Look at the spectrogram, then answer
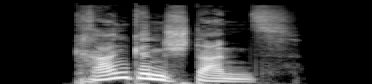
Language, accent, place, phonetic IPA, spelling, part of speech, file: German, Germany, Berlin, [ˈkʁaŋkn̩ˌʃtant͡s], Krankenstands, noun, De-Krankenstands.ogg
- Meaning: genitive singular of Krankenstand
